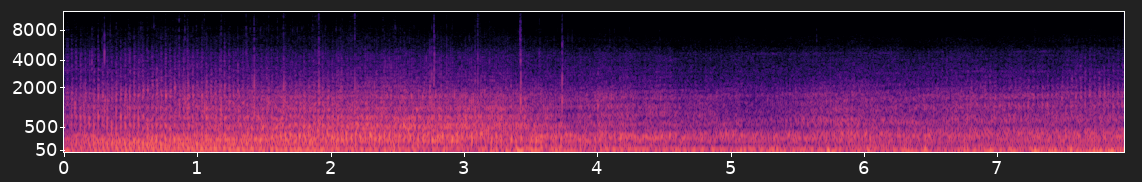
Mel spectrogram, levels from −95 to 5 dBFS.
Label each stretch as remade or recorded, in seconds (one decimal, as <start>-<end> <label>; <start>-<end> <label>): 0.0-1.5 remade; 1.5-3.8 recorded; 3.8-8.0 remade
